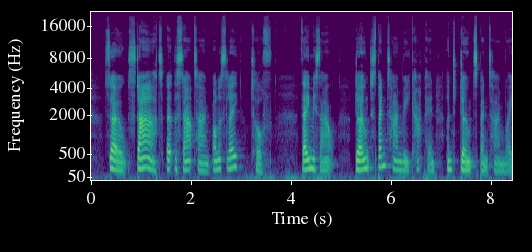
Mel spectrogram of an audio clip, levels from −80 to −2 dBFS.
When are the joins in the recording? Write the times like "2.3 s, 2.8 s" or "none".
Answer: 2.4 s

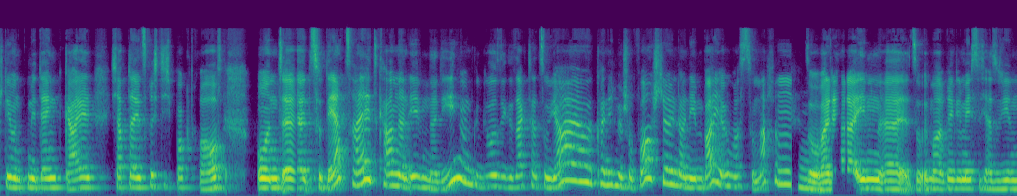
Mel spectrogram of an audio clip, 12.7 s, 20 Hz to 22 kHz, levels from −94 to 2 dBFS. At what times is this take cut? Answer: 9.9 s

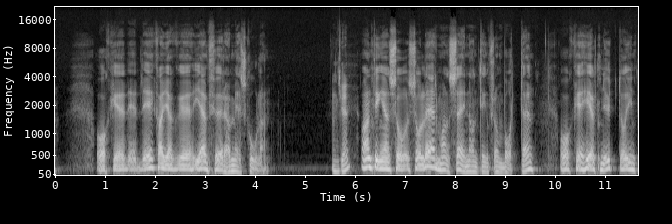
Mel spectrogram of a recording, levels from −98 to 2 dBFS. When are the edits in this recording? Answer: none

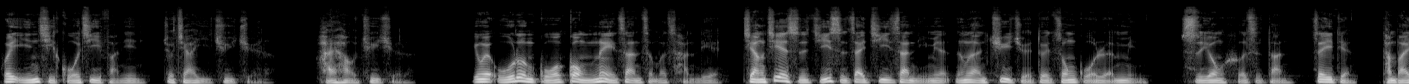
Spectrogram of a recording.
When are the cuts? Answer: none

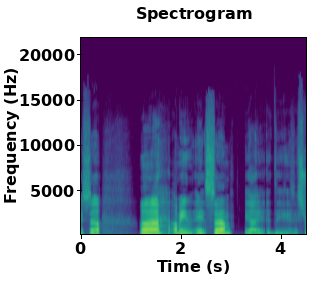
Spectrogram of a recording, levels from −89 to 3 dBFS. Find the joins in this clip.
3.3 s

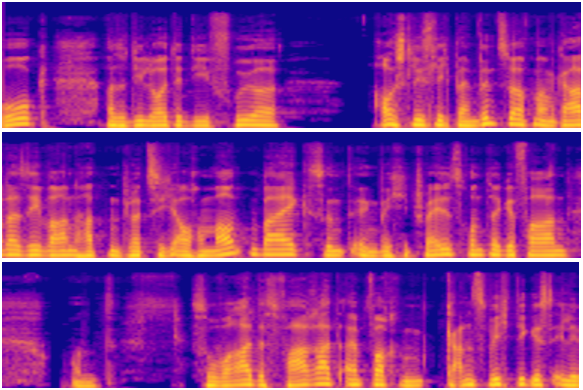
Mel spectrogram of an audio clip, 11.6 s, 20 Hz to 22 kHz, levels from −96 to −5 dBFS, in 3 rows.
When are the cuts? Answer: 8.1 s

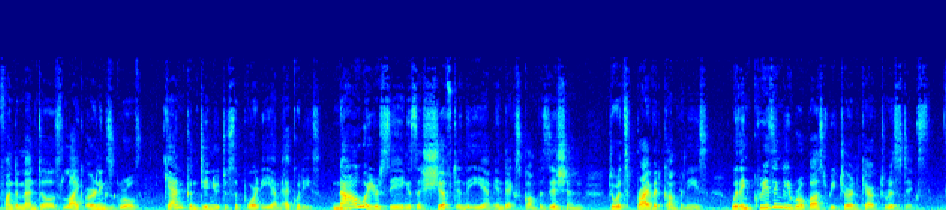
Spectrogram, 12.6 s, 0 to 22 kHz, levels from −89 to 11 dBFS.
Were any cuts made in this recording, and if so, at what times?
4.4 s

